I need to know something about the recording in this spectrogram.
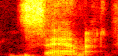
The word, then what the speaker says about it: Samit: Rhymes with damn it, Samit.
